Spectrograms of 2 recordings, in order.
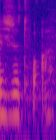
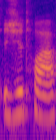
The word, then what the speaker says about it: Zshatwa: It's Zshatwa for the record with a Z, not a J.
